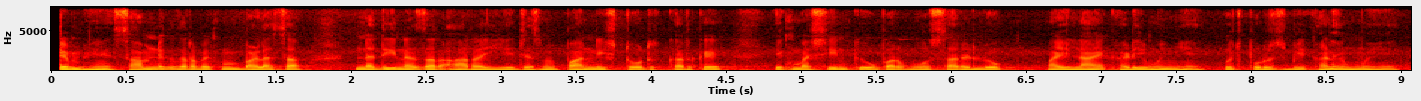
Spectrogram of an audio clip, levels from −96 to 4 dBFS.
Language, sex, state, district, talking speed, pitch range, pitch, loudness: Hindi, male, Maharashtra, Pune, 205 wpm, 130-145 Hz, 135 Hz, -34 LUFS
